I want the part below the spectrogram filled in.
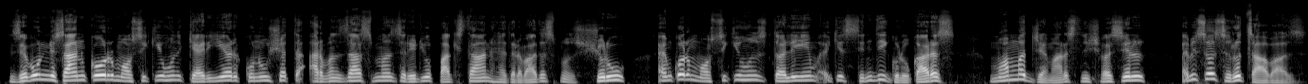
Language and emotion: Kashmiri, neutral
